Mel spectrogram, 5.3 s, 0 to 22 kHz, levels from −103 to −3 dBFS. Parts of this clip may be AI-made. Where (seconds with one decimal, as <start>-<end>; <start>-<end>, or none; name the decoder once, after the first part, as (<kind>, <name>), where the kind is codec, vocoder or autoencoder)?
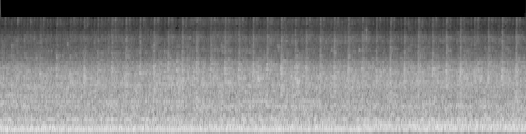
none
